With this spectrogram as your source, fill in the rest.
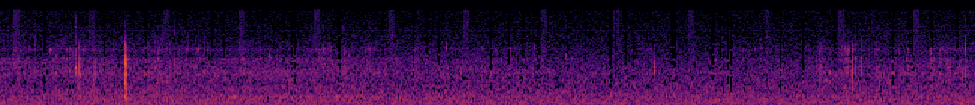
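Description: A paddle splashes in the water now and then.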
